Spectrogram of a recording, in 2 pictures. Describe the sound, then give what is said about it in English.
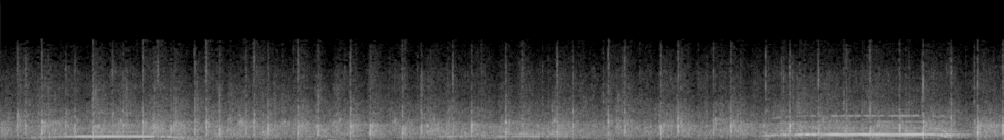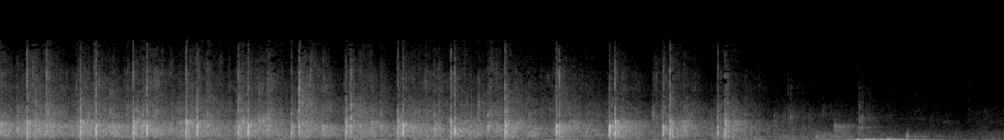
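Applause and cheering from an audience welcoming panelists at a beauty panel event: dense, steady clapping with a few whoops, thinning into scattered claps toward the end. “Yes, I just cheered for myself.”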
